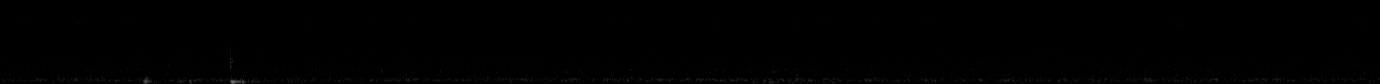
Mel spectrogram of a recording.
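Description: Near silence, with faint computer mouse clicks scattered through it and a soft thump about two seconds in.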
